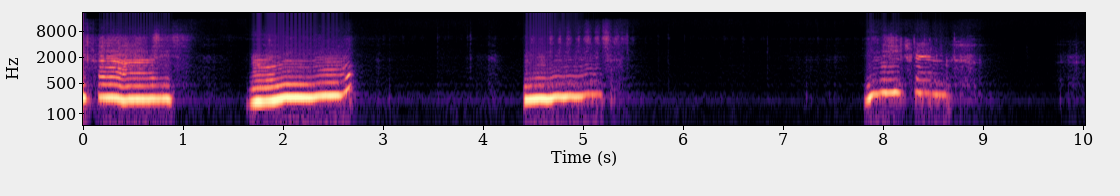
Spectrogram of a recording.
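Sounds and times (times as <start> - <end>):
woman humming: 1.7 - 2.8, 4.4 - 5.4.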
